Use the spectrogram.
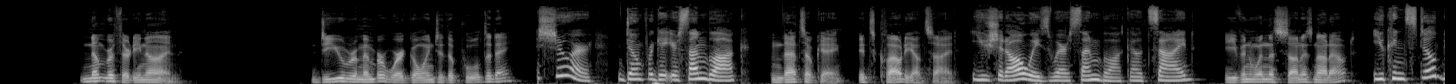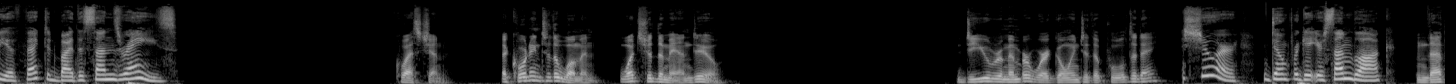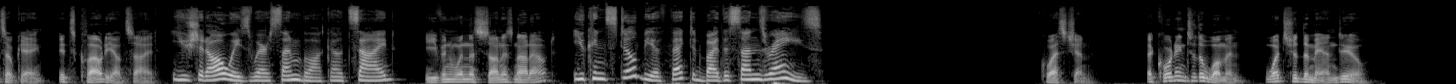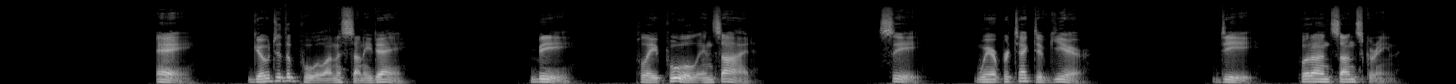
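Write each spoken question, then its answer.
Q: According to the woman, what should the man do?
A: D: Put on sunscreen.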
